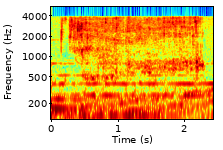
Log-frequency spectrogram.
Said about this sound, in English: And why don't you pour a glass of water as I do? I'm pouring a glass of water for my Father's spirit.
